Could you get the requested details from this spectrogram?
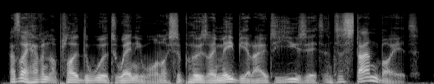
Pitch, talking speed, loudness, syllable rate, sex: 100 Hz, 305 wpm, -19 LUFS, 7.7 syllables/s, male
